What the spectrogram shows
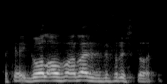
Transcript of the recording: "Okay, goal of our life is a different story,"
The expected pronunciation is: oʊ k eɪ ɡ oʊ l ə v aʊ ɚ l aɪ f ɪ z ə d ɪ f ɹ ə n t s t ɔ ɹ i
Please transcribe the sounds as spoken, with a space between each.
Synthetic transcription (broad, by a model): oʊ k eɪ ɡ oʊ l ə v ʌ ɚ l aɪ ɪ z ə d ɪ f ɹ ə n t s t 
